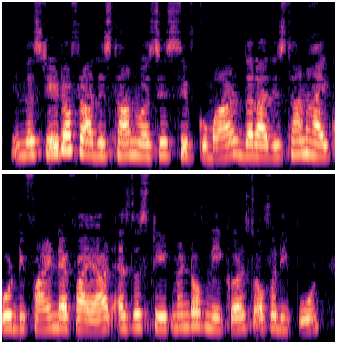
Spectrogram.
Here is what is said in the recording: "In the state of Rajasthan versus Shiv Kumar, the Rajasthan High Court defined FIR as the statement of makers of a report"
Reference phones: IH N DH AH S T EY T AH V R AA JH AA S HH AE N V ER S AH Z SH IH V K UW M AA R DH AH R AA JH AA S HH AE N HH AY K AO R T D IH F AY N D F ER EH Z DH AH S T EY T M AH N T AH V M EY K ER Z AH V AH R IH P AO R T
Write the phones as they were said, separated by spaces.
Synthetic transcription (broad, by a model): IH N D AH S T EY T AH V R AA JH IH S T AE N V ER S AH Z S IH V K UW M AA R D AH R AA JH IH S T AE N HH AY K AO R T D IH F AY N D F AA EH Z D AH S T EY T M AH N T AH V M EY K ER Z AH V AH R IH P AO R T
